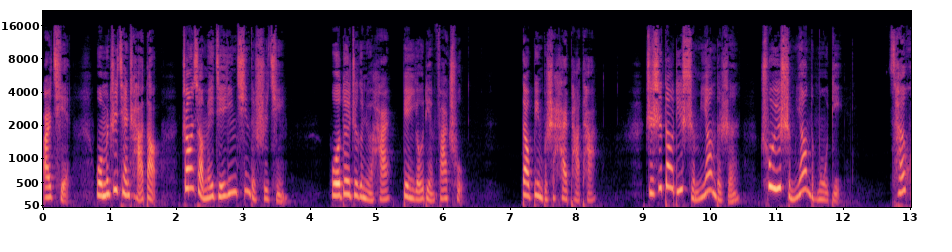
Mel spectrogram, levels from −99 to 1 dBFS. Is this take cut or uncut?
uncut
